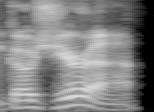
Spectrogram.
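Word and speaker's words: ゴジラ: of that shirt because it's the pronunciation the way it should be, Gojira.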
